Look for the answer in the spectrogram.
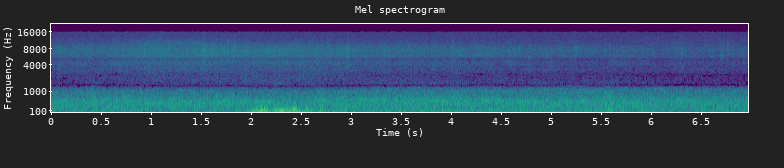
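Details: Quiet outdoor hiss and a steady faint hum, broken by one short gust of wind on the microphone; no animal sound.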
